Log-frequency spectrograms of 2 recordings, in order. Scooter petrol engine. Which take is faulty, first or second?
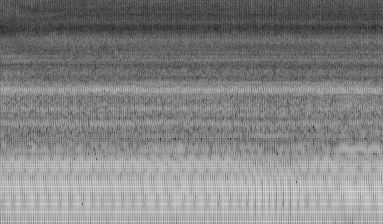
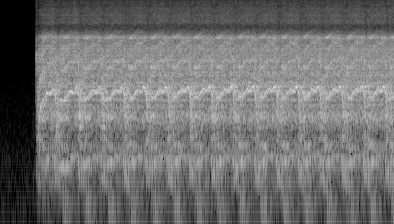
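second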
